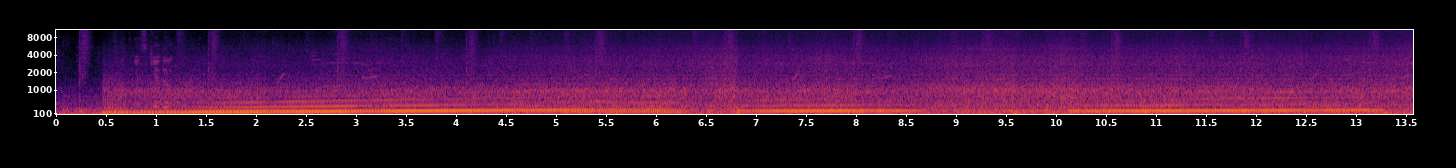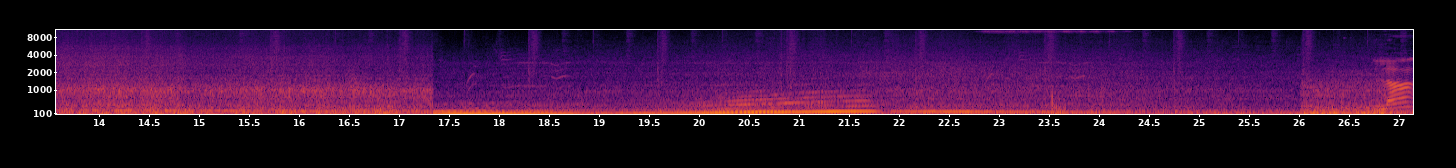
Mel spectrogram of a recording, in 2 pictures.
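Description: A car cruising in sixth gear at 90 km/h and 2000 rpm gives a steady, low engine drone with road and wind noise throughout. The pitch shifts gently as the load changes.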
